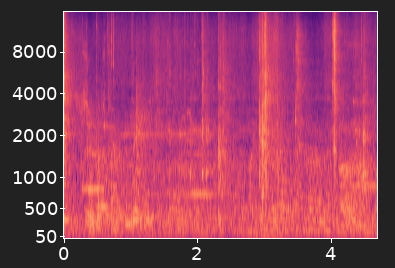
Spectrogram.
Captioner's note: distant voice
